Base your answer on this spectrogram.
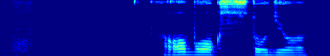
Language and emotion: Russian, neutral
